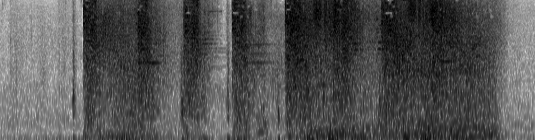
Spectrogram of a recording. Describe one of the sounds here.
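Game weapons clash and spells burst in a noisy fantasy battle.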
